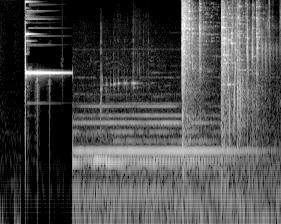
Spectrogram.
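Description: Glass shatters in the Spider-Man game, opening with a sharp ding, then a sustained tonal hum and two bursts of crashing, breaking glass near the end, loud and close with no talk.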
